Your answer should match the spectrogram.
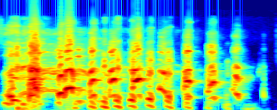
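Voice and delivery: long high witch cackle. Pretend. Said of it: "that witch voice we were practicing earlier".

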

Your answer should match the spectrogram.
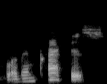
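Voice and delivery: understated deadpan reply; dry quiet retort. Retold or imitated. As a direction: shrug off the question quietly. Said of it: "It's like".

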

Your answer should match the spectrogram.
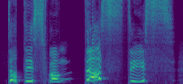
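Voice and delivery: very high, loud, drawn-out cry of joy; delighted shriek. Acted. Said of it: "gilde Fiona". (gillen van blijdschap)

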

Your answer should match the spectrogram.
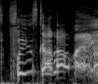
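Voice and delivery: very high comic cry for help; mock panicked plea. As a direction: squeal for help in fake terror. Joins the Bigfoot skit as victim.

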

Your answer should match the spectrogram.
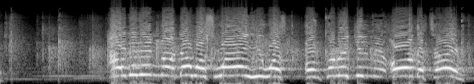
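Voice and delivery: fervent preacher's cry; preaching at full force. Acted.

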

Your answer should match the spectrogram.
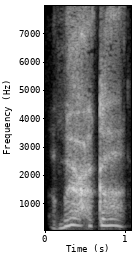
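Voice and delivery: high, crying "America"; mock weep with patriotic pride; echoing a friend with hammed-up patriotic tears; mock patriotic sob.

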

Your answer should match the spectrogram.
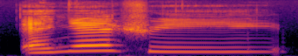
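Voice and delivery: slow, drawn-out soothing dismissal; Twi brush-off. Retold or imitated. Church elder telling you it's nothing, slow soothing dismissal. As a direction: stretch it out like an elder calming you. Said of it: "common thing I used to hear".

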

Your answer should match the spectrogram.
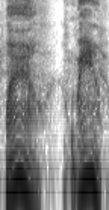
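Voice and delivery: single drawn "wow" with rising-falling swoop; Owen Wilson impression. Co-hosts trading wows, celebrity impression. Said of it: "Owen Wilson impression".

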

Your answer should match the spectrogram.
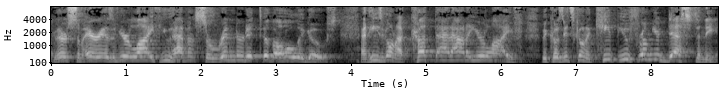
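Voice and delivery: high-pitched, insistent preacher delivery; re-enacted preaching. Preacher warning the congregation about unsurrendered lives, re-enacted preaching. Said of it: "I was big about that. I'd be like".

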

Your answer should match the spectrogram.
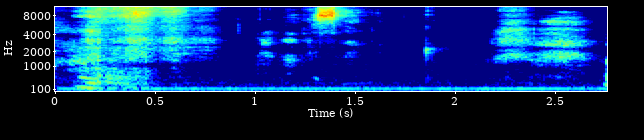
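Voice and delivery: very soft, drawn-out whisper; whispered affection. Real, not acted. Fan confessing love for Psyduck, whispered. Own fond aside against everyone else.

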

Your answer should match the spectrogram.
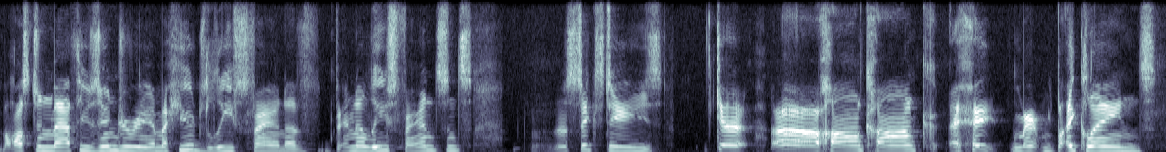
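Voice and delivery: high, slow Leafs fan voice; dopey suburban Toronto guy; Toronto dialect. Retold or imitated. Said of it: "Your regional dialects have gotten very on point".

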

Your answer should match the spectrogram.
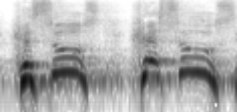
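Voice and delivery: high calling out to Jesus. Retold or imitated. Blind beggar calls out to Jesus. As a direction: call his name from afar. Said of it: "él empieza a gritar".

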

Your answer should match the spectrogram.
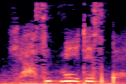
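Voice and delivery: unvoiced, seething thought to oneself; whispered grumble. Preacher acts a whinger walking through the front door, whispered grumble. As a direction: whisper it as a private complaint.

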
